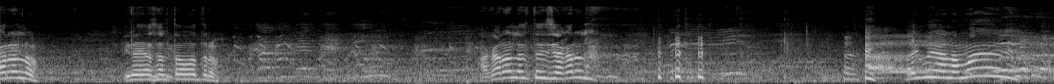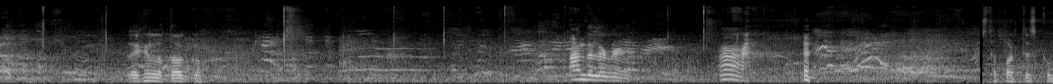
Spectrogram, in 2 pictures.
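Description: Young children shout and squeal excitedly nearby.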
